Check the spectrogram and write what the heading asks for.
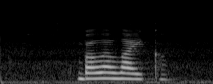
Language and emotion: Russian, neutral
